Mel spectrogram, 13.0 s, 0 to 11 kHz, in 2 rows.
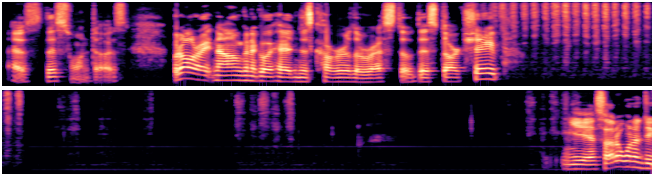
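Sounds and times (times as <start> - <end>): low steady hum: 0.0 - 13.0
brush scrubbing on canvas: 4.9 - 6.8.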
